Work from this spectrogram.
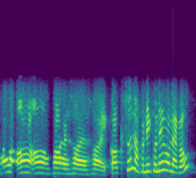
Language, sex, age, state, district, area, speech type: Assamese, female, 30-45, Assam, Jorhat, urban, conversation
